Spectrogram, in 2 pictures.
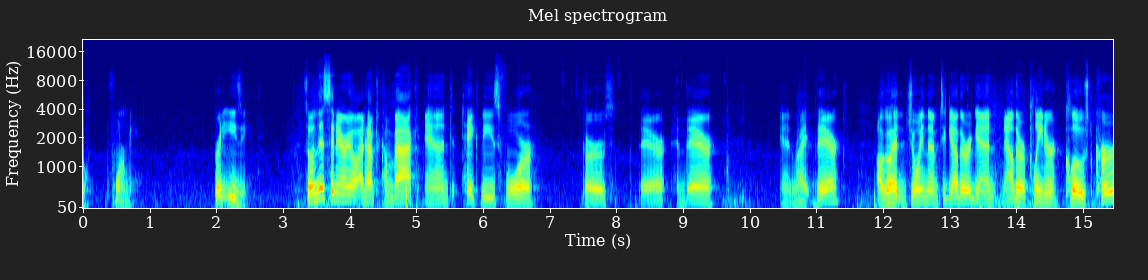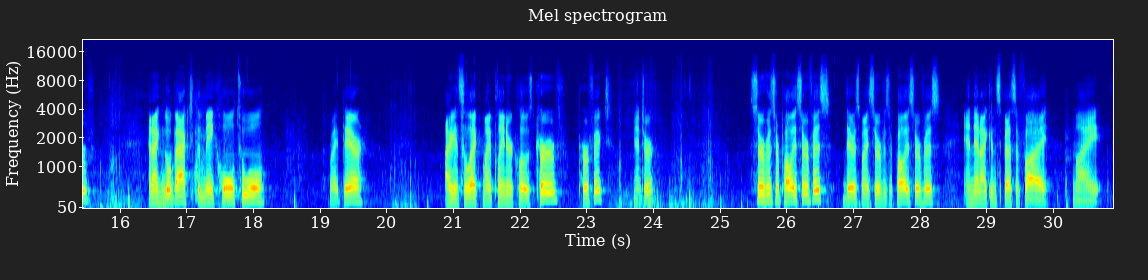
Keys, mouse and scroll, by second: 3.2 click, 4.5 click, 6.0 shift+click, 7.1 shift+click, 8.0 shift+click, 8.9 click, 9.5 click, 10.7 click, 17.3 click, 17.3 typing, 17.8 click, 19.3 click, 21.2 click, 24.1 Return, 26.6 click.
